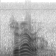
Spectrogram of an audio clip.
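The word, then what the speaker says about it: Genao: And although it is spelled G-E-N-A-O, it's pronounced Gennaro.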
